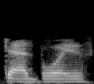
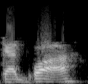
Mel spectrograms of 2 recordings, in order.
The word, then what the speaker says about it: Gadbois: This is Gadboys calling from the lovely Maine. You can also pronounce it Gadbois.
